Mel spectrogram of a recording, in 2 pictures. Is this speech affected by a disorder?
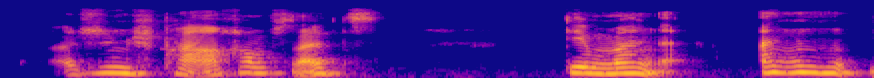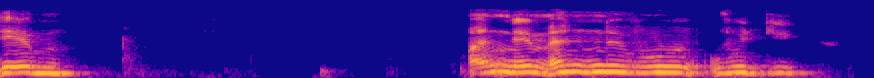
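Yes: infantile cerebral palsy, spastic; childhood speech therapy at Dresden University Clinic.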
